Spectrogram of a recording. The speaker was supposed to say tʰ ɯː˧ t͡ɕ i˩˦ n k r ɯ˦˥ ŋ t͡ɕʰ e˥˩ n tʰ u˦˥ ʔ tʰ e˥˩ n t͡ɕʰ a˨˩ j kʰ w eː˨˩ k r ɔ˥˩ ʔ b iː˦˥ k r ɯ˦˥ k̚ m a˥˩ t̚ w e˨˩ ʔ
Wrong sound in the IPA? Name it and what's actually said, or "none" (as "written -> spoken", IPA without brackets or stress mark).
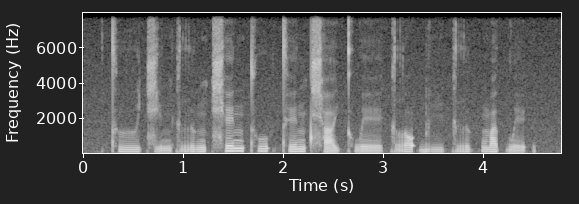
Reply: none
